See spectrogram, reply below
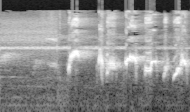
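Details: Song of a caged Red-whiskered Bulbul used to teach other birds: one run of six or seven liquid chirped notes swinging up and down, after a short quiet start.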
